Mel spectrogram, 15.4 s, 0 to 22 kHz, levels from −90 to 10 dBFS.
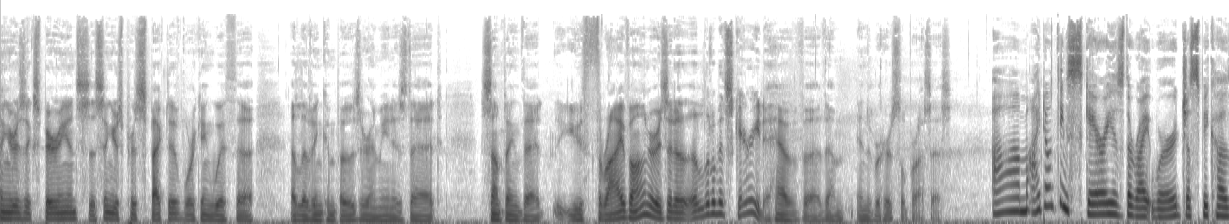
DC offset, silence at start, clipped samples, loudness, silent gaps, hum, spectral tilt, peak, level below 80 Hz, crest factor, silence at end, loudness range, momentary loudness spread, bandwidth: under 0.1%; 0 s; under 0.1%; -21 LUFS; none; none; -5.5 dB/octave; -2 dBFS; -34 dBFS; 20 dB; 0 s; 6 LU; 12 LU; 16.5 kHz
